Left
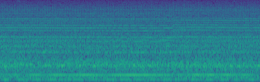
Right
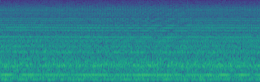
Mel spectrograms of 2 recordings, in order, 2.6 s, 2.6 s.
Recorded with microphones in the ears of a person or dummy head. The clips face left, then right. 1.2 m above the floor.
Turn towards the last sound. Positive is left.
No sound to turn to.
